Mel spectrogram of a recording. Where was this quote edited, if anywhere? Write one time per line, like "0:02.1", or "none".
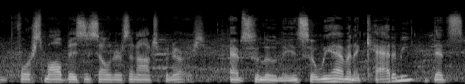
none

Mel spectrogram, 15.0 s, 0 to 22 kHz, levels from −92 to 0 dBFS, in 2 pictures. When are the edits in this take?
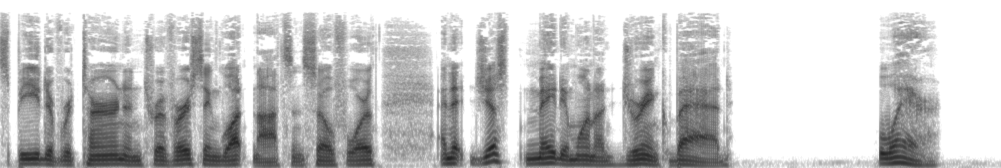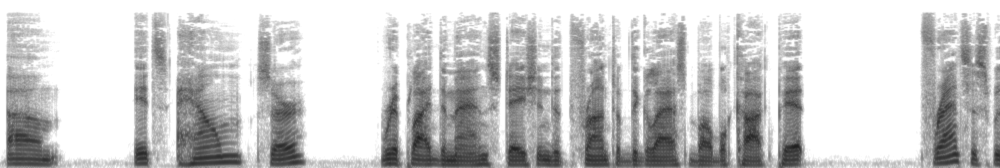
0:05.0
0:07.4
0:11.8

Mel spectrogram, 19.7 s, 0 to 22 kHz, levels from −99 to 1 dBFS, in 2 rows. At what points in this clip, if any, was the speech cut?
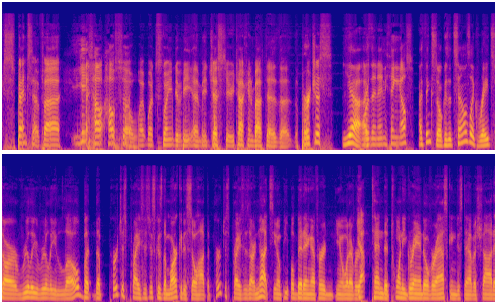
0:01.4

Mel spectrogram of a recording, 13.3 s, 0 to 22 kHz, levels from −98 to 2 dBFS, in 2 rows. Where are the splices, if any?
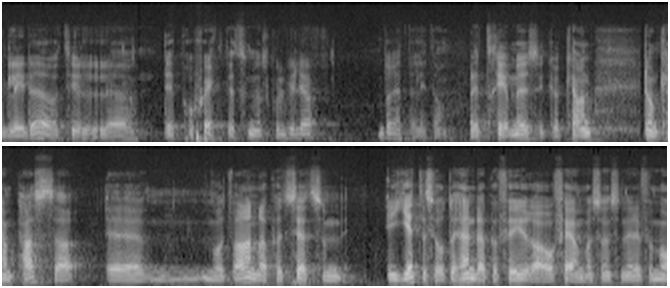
0:04.7
0:06.4

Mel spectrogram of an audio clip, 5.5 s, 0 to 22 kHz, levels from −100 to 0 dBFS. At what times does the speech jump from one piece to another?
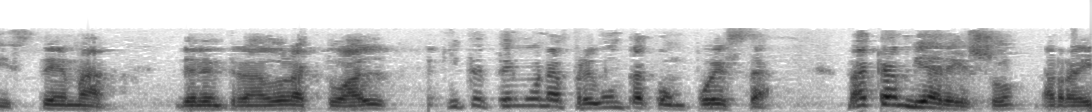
0:02.2

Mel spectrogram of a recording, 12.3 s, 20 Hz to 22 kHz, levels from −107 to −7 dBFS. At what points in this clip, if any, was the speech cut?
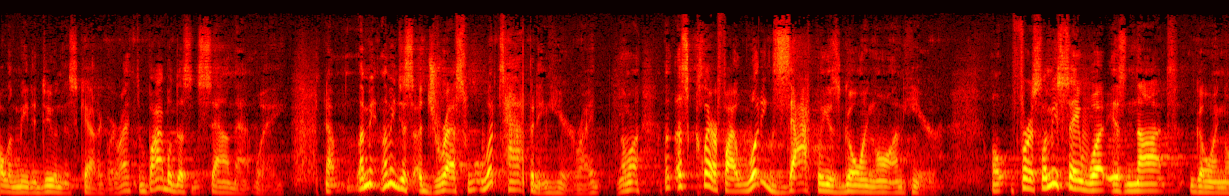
0:06.2

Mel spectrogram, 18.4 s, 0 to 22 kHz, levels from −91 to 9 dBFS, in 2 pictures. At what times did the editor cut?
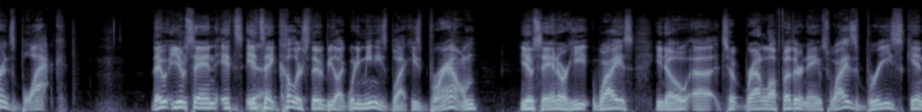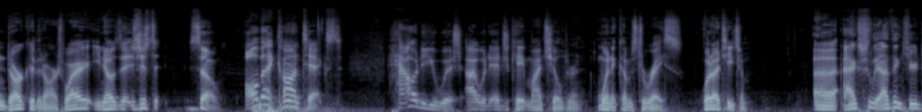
none

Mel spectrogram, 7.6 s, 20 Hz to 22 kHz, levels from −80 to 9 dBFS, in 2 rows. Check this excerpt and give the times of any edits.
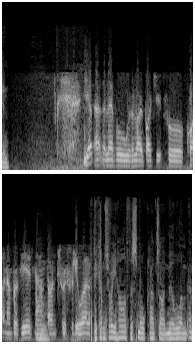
0:01.8
0:05.6

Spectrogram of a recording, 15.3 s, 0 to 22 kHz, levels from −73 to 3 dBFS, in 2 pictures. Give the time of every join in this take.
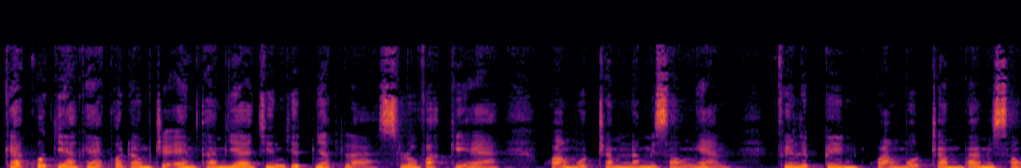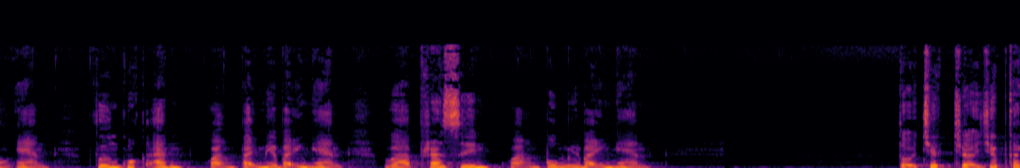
none

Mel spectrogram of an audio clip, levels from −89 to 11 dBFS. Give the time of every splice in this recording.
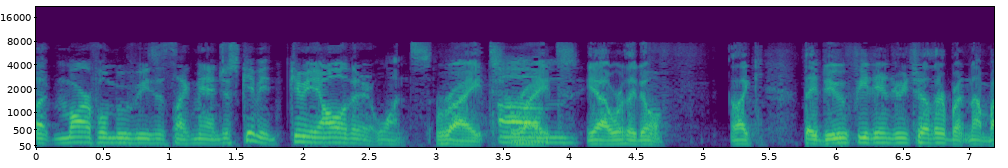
0:03.0

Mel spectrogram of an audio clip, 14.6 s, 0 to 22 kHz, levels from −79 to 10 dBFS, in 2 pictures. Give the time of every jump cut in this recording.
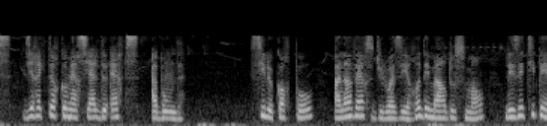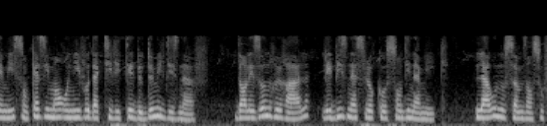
0:11.5

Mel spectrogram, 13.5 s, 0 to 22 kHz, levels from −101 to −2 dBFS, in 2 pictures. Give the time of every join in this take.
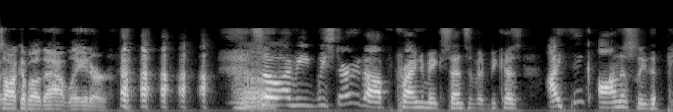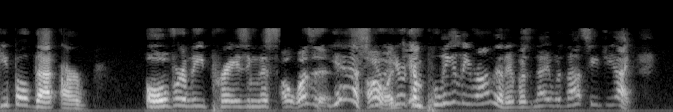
0:09.5

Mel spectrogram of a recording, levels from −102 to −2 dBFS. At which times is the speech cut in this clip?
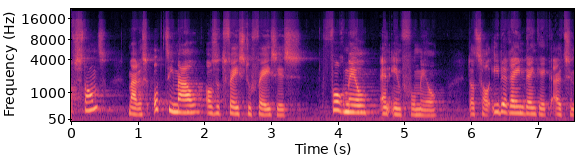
0:03.7

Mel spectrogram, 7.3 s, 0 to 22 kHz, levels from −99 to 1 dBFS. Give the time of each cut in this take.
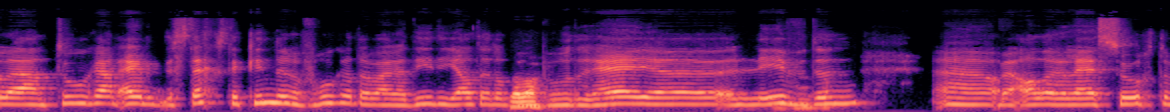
0:06.2

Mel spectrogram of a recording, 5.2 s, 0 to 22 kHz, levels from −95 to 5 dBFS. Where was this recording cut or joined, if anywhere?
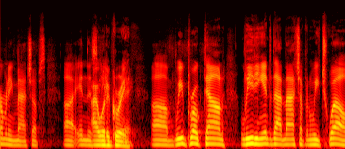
0:02.6

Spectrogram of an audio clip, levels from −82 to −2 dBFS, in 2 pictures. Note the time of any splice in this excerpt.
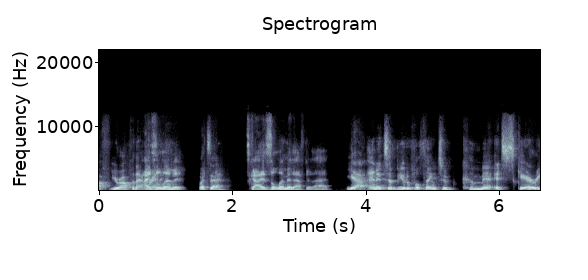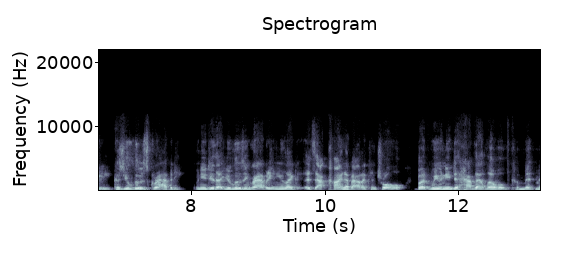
0:01.4
0:11.3

